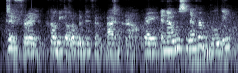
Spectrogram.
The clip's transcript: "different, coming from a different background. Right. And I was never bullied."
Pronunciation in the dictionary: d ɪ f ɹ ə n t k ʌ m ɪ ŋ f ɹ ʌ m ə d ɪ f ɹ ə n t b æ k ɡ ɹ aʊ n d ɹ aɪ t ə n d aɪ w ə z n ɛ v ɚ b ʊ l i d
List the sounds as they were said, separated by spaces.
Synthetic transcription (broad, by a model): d ɪ f ɹ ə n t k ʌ ɪ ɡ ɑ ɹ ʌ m ə d ɪ f ɹ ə n b æ k ɡ ɹ aʊ n d ɹ aɪ t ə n aɪ w ə z n ɛ v ɚ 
